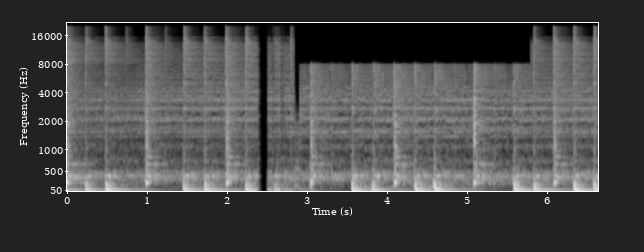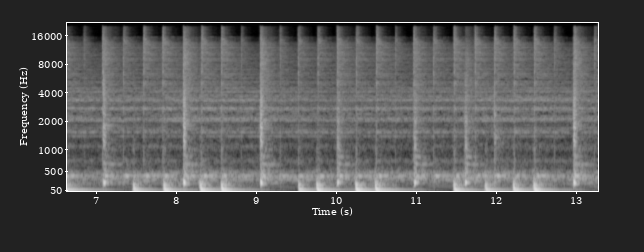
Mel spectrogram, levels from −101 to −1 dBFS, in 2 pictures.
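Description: From 2.39 to 2.74 s the music turns choppy and robotic, with pieces missing. This is repeated packet loss: four gaps, the longest 116 ms, patched by stretching the previous sound over about 42% of that span.

From 2.76 to 4.00 s the music drags slightly, playing at 96% speed without any change in pitch. This is a jitter buffer slow-down, in which the receiver repeated small slices to add 58 ms of reserve.

From 2.86 to 5.88 s the sound becomes rough, watery and muffled. This is a call bitrate drop from 48 to 10 kbps, which narrowed the bandwidth from 20 kHz to 8 kHz for 2.89 s.

From 7.94 to 11.16 s the music runs at 104% speed at the same pitch, and the tempo loses its steadiness. This is a jitter buffer speed-up, which trimmed about a tenth of a second of audio to shrink the delay.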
